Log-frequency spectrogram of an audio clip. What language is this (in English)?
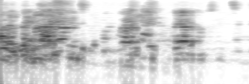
Uzbek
